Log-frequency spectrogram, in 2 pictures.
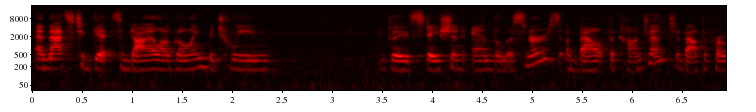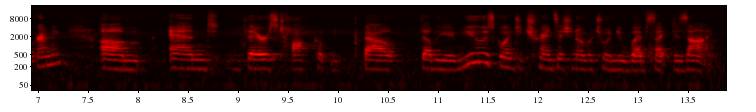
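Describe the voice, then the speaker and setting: A woman's voice: lowish voice, normal speed, a bit bright. An American woman speaking informally and enthusiastically at a club meeting, answering questions as a radio programmer. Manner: enthusiastic, conversational. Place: club meeting, live room. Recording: noisy live meeting-room recording.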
